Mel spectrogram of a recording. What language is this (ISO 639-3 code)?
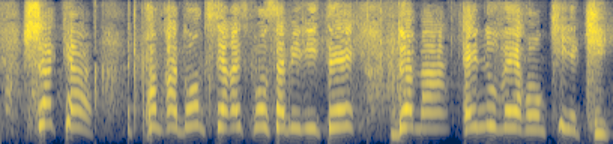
fra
